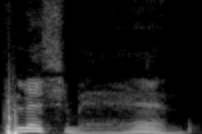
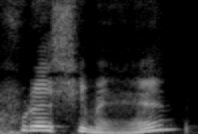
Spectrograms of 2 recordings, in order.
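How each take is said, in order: First: The word starts with a P sound. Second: The word starts with an H sound. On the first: The speaker calls it right. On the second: The speaker calls it wrong.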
